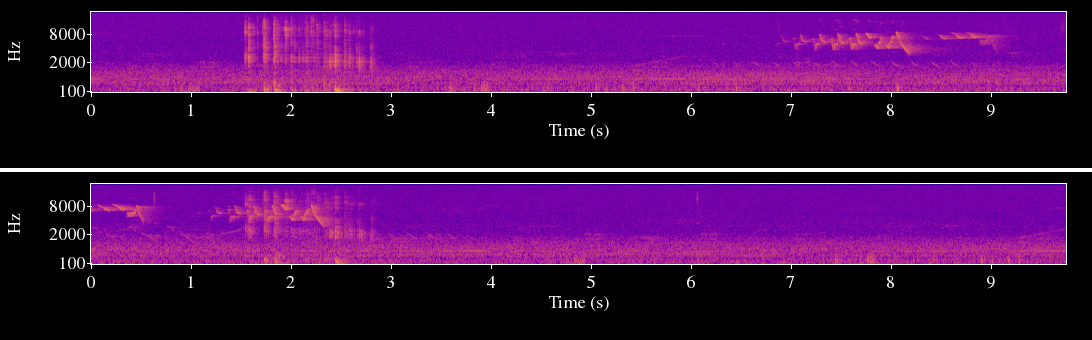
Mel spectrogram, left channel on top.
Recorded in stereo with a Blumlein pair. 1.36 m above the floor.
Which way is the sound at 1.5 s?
55° left.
